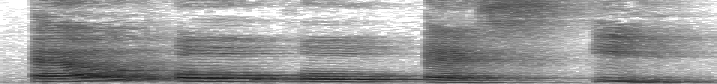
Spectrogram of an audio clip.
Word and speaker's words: loose: the U the S therefore when pronouncing the word l o o s e at the level of pronunciation you say loose meaning that towards the end of the pronunciation the vocal Cults won't vibrate there's no vibration of the vocal codes when pronouncing I mean I mean towards the end the vocal Cults won't vibrate because it is just s and when pronouncing the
